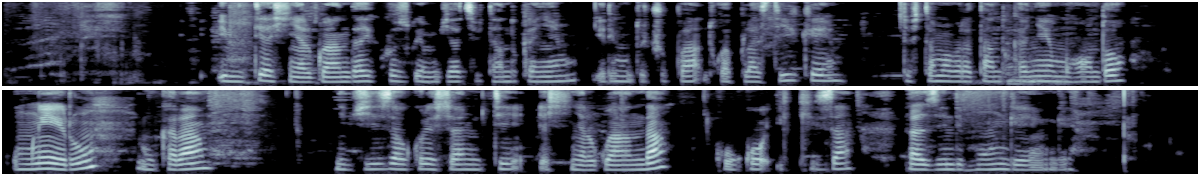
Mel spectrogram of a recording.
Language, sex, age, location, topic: Kinyarwanda, female, 18-24, Huye, health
